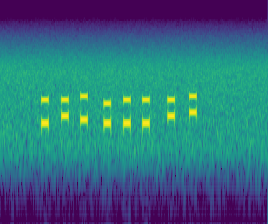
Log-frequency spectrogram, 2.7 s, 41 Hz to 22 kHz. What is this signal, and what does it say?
DTMF, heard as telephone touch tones, dialled by hand, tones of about 70 ms. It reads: 2861228#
